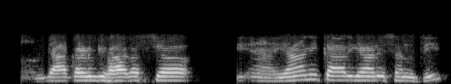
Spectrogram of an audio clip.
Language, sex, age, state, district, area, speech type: Sanskrit, male, 60+, Bihar, Madhubani, urban, conversation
